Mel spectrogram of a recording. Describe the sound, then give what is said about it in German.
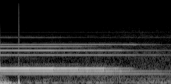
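A doorbell chimes once: a short click, then a bright, ringing bell tone with several steady pitches that slowly fades over under two seconds, with no one talking. “Okay, da hat's gerade geklingelt bei dir.”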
